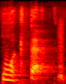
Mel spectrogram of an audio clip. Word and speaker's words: åkte: But when you say this in the past, åkte, traveled or went, then it also becomes long even if there are two consonants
